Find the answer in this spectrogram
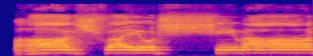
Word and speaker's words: पार्श्वयोः: तिष्ठतु पुरतः शूले तिष्ठतु पार्श्वयोः शिवा शङ्करौ तिष्ठेताम्. Here पार्श्वयोश, because विसर्ग के बाद श है तो विसर्ग का प्रोनाउंसिएशन श की तरह होगा.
